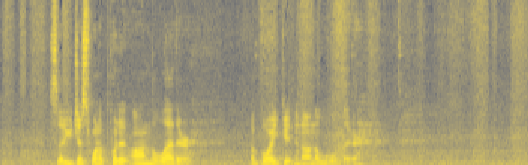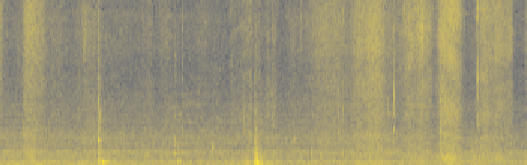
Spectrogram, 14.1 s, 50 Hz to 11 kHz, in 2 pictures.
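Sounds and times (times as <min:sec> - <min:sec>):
rag rubbing leather: 0:03.4 - 0:05.0, 0:11.3 - 0:14.0.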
